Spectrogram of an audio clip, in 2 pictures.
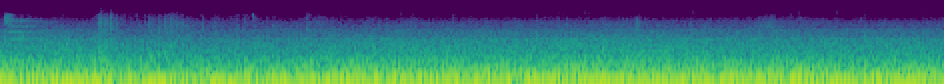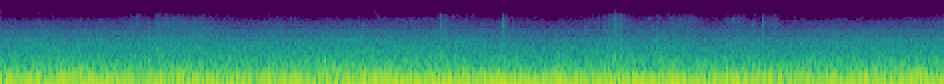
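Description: Steady low rumble of a car's engine and tyres while driving, heard from inside the car, with a few faint light clicks.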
